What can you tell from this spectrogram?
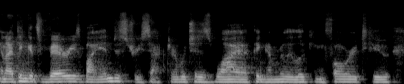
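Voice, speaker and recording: Speaking at a very fast pace with an American accent, a man of medium pitch sounds somewhat breathy, his intonation fairly even. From New York, Long Island. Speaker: university career education leader. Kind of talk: presentation.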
